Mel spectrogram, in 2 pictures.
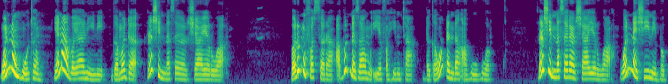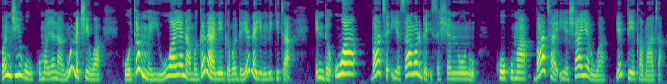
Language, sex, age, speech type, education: Hausa, female, 15-29, spontaneous, tertiary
